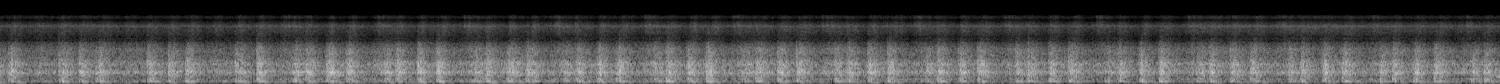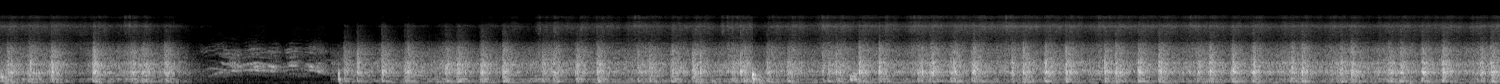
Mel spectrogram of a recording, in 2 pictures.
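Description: Drums pound in a steady, fast rhythm outdoors.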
